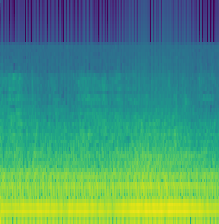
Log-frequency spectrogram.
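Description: A loud motorboat engine drones steadily with a deep, throbbing hum as the boat swings around, swelling slightly near the end as it revs. No voices are heard.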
